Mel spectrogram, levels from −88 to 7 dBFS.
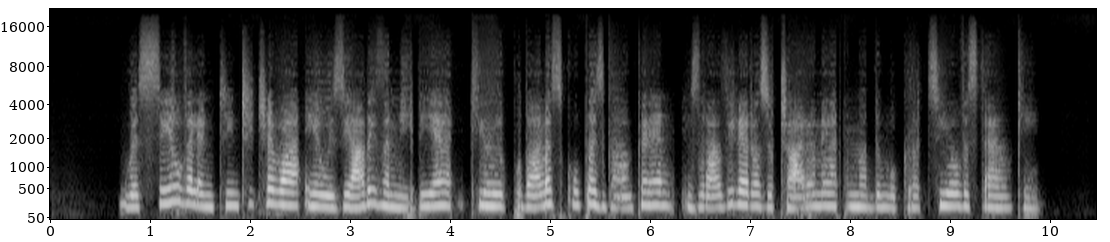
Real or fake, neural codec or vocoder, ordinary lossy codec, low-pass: fake; codec, 44.1 kHz, 0.9 kbps, DAC; none; 19.8 kHz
